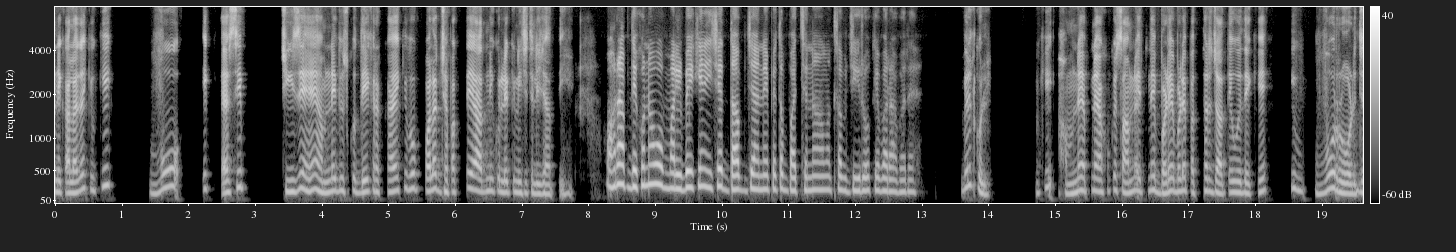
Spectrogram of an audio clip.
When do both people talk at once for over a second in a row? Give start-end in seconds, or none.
none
